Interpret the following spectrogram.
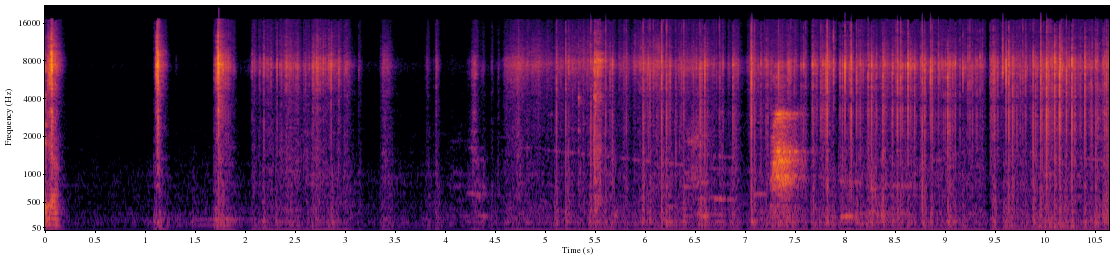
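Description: Ferrocerium fire steel scraped three times in quick succession, sharp scrapes that throw sparks onto a cotton fire starter. Then faint, irregular crackling as the starter catches and burns with a small flame.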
